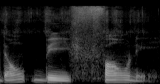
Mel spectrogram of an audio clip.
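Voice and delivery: ordinary talk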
